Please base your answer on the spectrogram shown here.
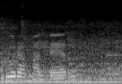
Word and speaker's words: dura mater: So the outermost is the dura mater. Mater, in-explain ko ng mater. Pag mater, ang spelling nyo double T. Kaya dura mater ang pronounce ko para ma-emphasize na it's single T.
